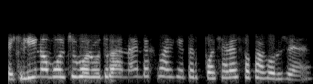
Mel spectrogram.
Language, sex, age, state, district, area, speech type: Odia, female, 45-60, Odisha, Boudh, rural, conversation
